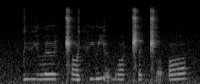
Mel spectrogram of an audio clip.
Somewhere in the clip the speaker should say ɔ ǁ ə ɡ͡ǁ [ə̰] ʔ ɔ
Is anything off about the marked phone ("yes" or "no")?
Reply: yes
